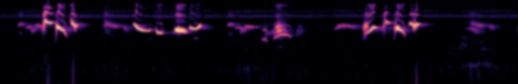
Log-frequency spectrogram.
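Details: Black-breasted magpie-robin (kacer dada hitam) stirred to sing, giving loud varied phrases of sharp chatter, bright looping whistles and descending slurs in four or five bursts separated by short pauses.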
